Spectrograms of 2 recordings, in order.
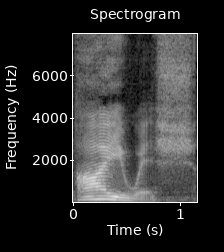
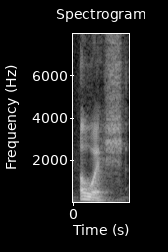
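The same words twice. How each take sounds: First: The word 'I' has a full vowel sound. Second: The word 'I' is reduced to 'uh'. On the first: The speaker calls it wrong. "I don't say I wish" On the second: The speaker calls it right. "I say I wish, ... kind of a uh, uh sound"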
